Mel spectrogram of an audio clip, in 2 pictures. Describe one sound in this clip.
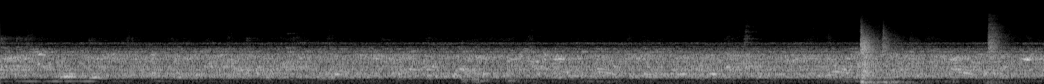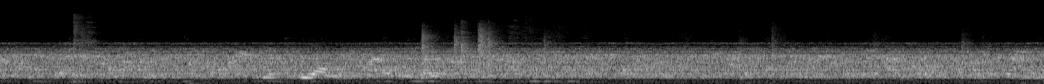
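A CB radio transceiver hisses with band-limited static through its loudspeaker.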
